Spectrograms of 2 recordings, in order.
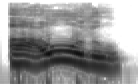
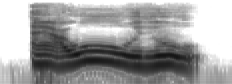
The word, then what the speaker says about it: أعوذ: يعني مثلا إذا فخمنا الهمزة وهذا نطق خاطئ، فقلنا آه، بالتالي نفخم العين ونفخم الذال فنقول أعوذ، وهذه كلها أخطاء شائعة في تلاوة القرآن الكريم. يبقى إذن الصواب مستمعينا الكرام أن نقول أعوذ.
